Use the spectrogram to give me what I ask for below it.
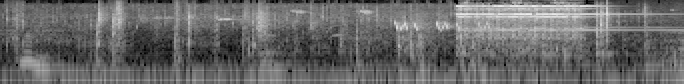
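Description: Telephone ringing: a burst of bright, high bell ringing near the end, after a series of scattered knocks and footstep-like taps.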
